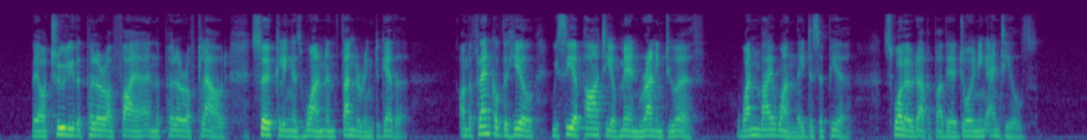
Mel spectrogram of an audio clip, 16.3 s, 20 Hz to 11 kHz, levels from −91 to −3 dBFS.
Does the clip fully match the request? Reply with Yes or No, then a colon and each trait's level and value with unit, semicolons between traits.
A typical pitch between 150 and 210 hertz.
No: low, 125 Hz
